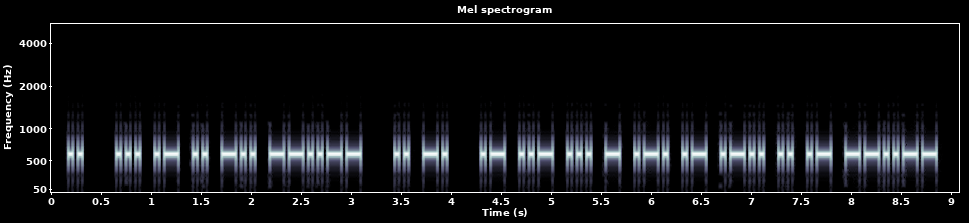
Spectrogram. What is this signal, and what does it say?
Morse code, heard as a keyed tone, about 25 wpm, 600 Hz. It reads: I SAID, IN AUSTRALIA,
